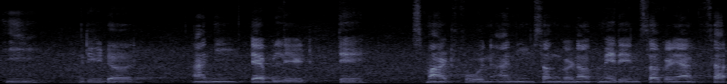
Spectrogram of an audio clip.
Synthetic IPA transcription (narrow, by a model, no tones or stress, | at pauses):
i | ɾiɖəɾ | aniʈɛbleʈ | t̪e | smaɾʈfonanisəŋɡɽəkmeɾensəɡɭjãtsa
